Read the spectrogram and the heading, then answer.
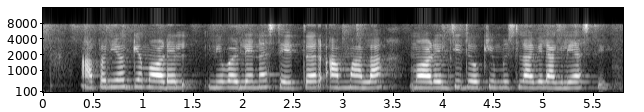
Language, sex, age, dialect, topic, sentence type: Marathi, female, 18-24, Standard Marathi, banking, statement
